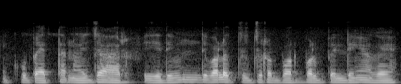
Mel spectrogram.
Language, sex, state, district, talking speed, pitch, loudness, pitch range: Chakma, male, Tripura, Dhalai, 165 wpm, 100 Hz, -20 LUFS, 95-105 Hz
